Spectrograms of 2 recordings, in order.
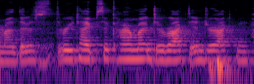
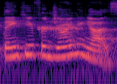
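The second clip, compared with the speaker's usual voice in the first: ordinary delivery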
